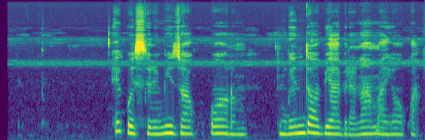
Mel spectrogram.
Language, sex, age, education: Igbo, female, 15-29, tertiary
